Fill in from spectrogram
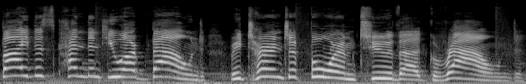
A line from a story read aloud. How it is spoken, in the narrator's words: Nina shouted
